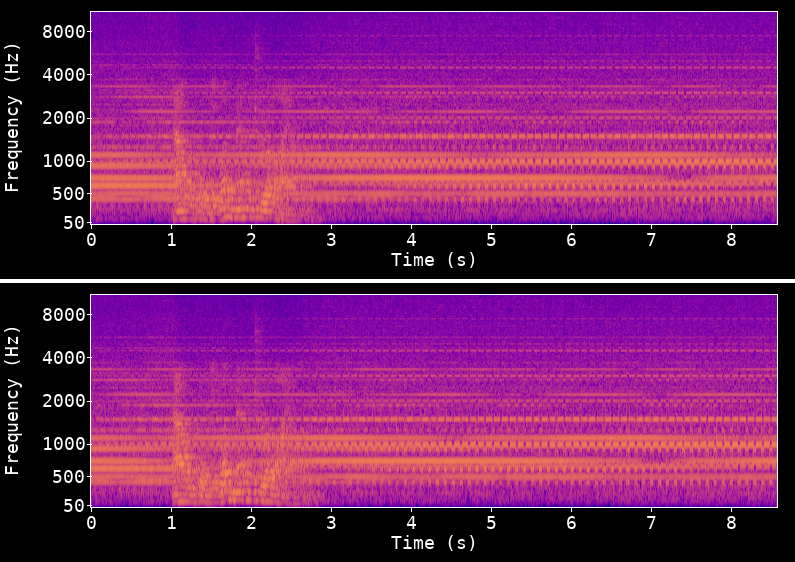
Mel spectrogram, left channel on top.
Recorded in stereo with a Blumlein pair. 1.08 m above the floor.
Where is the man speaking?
5° right, 2 m.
